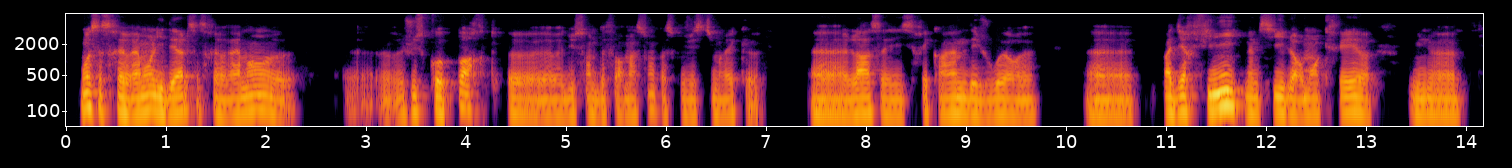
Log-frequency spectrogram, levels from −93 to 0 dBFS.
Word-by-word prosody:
Moi 115 Hz, +1 st, +5 dB
ce 110 Hz, -2 st, -1 dB
serait 100 Hz, -1 st, +1 dB
vraiment 90 Hz, +4 st, +4 dB
l'idéal, 95 Hz, 0 st, +4 dB
ce 95 Hz, -, -10 dB
serait -, -, -6 dB
vraiment, 95 Hz, +5 st, +1 dB
heu, 80 Hz, -1 st, -5 dB, 0.5 s
heu, -, -, -9 dB
jusqu'aux 95 Hz, +2 st, 0 dB
portes, -, -, -2 dB
heu, 85 Hz, -1 st, -2 dB
du 85 Hz, +1 st, -3 dB
centre 85 Hz, -1 st, -5 dB
de 85 Hz, -, -3 dB
formation. 85 Hz, +5 st, -6 dB
Parce 85 Hz, -2 st, -10 dB
que 85 Hz, -, -11 dB
j'estimerais 85 Hz, +1 st, -5 dB
que, -, -, -13 dB, 0.6 s
heu, 85 Hz, -1 st, +1 dB
là 90 Hz, +2 st, +3 dB
ç'est 85 Hz, -2 st, -4 dB
ils 85 Hz, 0 st, -3 dB
seraient 80 Hz, -, -9 dB
quand 85 Hz, -, -3 dB
même 90 Hz, -1 st, +2 dB
des 85 Hz, -1 st, +2 dB
joueurs, 85 Hz, +1 st, -1 dB
heu, 80 Hz, 0 st, -3 dB, 0.5 s
heu, 80 Hz, 0 st, -2 dB, 0.2 s
pas 95 Hz, -, +4 dB
dire 100 Hz, +3 st, +3 dB
finis. 115 Hz, +6 st, +7 dB
Même 90 Hz, -1 st, 0 dB
s'ils 95 Hz, +2 st, 0 dB
leur 85 Hz, -2 st, +1 dB
manqueraient 90 Hz, +2 st, 0 dB, 0.5 s
une, 85 Hz, 0 st, 0 dB
heu, 85 Hz, -1 st, -2 dB
85 Hz, 175 wpm, -22 LUFS, 85-95 Hz, 0.6 s, finis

